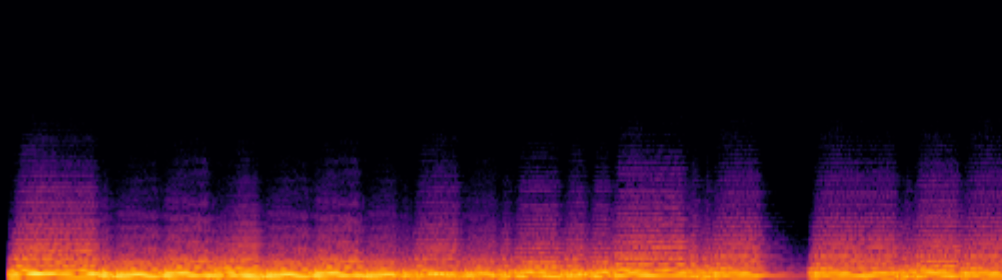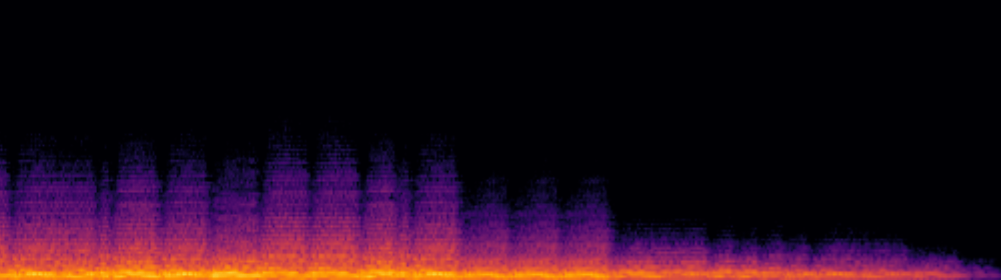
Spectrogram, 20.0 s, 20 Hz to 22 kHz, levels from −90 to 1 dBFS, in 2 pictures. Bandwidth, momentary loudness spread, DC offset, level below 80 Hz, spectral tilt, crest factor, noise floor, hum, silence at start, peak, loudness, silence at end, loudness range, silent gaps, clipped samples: 7.4 kHz; 18 LU; 0.4%; -68 dBFS; -7.5 dB/octave; 14 dB; -53 dBFS; none; 0.05 s; -2 dBFS; -16 LUFS; 0.65 s; 12 LU; none; under 0.1%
